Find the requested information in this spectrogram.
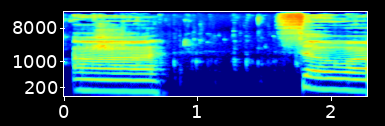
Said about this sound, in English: Sorry, my drink's pouring. It sounds like I'm... there we go. Love that sound. Love that sound.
